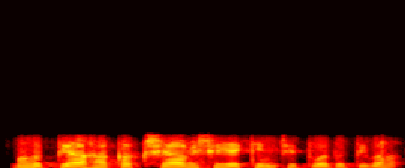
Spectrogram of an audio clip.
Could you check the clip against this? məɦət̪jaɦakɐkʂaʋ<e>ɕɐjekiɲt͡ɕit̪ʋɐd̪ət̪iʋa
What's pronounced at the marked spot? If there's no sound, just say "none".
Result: i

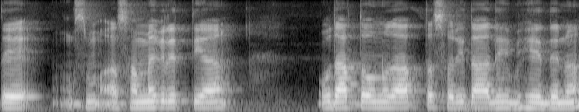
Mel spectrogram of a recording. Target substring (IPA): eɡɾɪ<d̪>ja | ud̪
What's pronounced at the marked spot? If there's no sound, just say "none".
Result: t̪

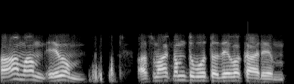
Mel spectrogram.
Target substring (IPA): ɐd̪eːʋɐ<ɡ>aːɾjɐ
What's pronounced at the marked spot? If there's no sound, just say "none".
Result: k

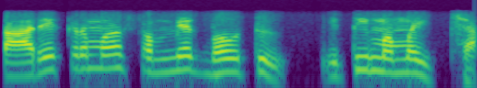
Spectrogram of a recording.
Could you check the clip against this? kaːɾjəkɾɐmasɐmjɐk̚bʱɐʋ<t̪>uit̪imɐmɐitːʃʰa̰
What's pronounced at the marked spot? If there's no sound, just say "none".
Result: t̪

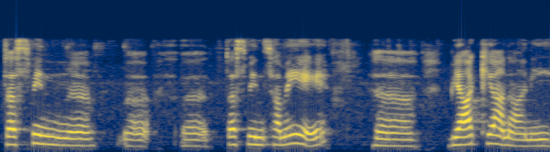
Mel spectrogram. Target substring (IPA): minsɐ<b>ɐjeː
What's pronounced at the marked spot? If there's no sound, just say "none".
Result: m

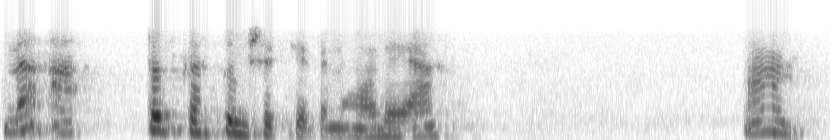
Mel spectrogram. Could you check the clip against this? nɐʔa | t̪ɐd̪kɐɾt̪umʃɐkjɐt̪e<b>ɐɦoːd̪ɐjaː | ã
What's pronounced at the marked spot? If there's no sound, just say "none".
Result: m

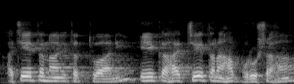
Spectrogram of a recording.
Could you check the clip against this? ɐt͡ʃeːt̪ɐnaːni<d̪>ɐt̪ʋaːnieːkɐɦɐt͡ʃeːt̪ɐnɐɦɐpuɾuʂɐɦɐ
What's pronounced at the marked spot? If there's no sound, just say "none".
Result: t̪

